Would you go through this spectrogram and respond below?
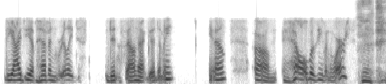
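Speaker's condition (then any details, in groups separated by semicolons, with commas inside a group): Voice disorder; progressive voice disorder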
